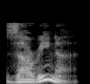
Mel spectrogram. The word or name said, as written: czarina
